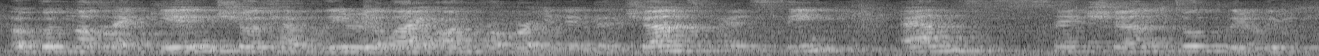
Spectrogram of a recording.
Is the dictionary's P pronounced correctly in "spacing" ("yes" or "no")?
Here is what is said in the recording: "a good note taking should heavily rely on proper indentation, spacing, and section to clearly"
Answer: no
